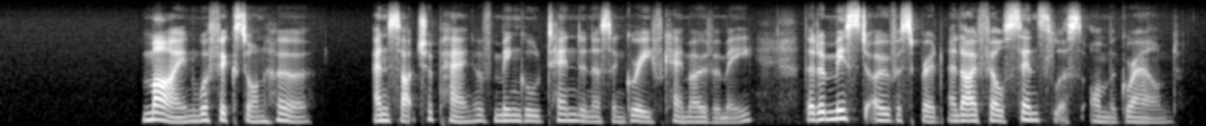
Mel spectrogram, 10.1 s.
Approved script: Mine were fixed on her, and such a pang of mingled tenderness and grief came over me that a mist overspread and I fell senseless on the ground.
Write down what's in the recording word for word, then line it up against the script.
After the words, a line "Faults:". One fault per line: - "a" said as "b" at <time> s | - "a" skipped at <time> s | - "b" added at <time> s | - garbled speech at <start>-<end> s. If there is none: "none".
Mine were fixed on her, and such a pang of mingled tenderness and grief came over me that a mist overspread and I fell senseless on the ground.
Faults:
none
